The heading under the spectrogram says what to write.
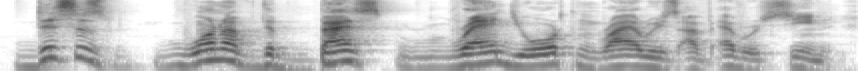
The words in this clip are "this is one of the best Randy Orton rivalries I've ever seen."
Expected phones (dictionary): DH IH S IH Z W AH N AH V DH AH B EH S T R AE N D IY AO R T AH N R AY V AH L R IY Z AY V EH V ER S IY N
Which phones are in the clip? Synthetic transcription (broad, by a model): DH IH S IH Z W AH N AH V DH AH B EH S T R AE N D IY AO R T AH N R AY AH R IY Z AY V EH V ER S IY N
